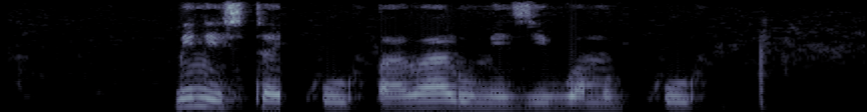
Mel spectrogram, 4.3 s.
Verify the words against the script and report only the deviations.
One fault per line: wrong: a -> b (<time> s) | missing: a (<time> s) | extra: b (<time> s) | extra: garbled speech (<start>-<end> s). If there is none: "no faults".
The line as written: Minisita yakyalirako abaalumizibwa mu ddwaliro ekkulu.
wrong: yakyalirako -> ekkulu (1.4 s)
missing: ddwaliro (3.0 s)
